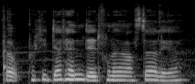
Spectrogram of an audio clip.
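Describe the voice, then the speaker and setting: A woman's voice: medium pitch, flat delivery, fairly quick, background noise, close to an everyday voice. An actress playing an anxious, sceptical woman astrobiologist in a sci-fi horror audio drama, hesitant and doubtful. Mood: sceptical, uneasy.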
